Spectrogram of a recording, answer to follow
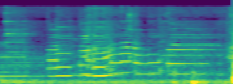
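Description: Electric guitar played quietly: a few single notes picked one after another, some of them sliding or bending in pitch.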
